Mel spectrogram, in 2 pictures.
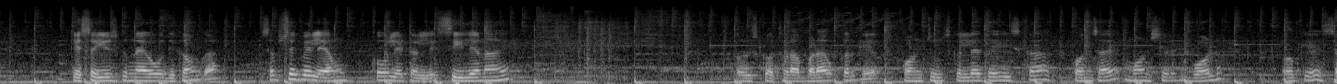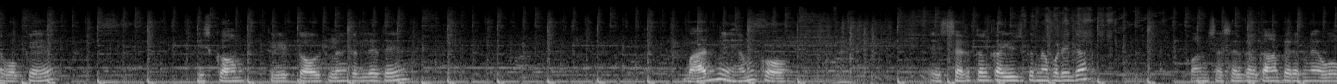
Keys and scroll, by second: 20.6 ctrl++, 24.6 ctrl+-.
